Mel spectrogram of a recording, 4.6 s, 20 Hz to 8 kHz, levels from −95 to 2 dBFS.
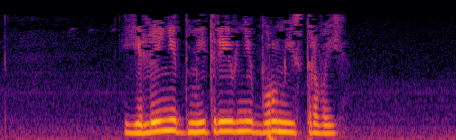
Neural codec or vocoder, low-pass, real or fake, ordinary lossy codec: none; 7.2 kHz; real; MP3, 24 kbps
